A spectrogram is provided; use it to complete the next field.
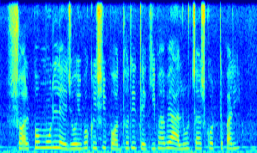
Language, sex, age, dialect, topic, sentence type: Bengali, female, 31-35, Rajbangshi, agriculture, question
